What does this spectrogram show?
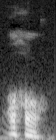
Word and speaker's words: Ojo: However, Spanish people call you Ojo. Oh, I see. That's true, isn't it? So, because the J sounds different in Spanish.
